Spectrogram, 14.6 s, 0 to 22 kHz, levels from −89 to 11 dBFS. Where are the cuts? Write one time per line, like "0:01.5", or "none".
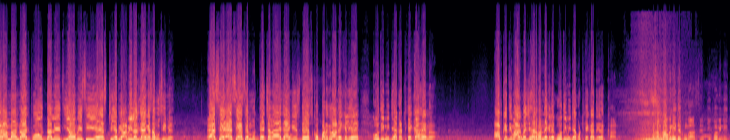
0:13.0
